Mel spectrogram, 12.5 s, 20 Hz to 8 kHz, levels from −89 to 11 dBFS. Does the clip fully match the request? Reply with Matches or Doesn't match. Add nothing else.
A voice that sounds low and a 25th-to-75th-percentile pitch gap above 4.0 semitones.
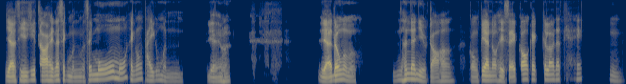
Matches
